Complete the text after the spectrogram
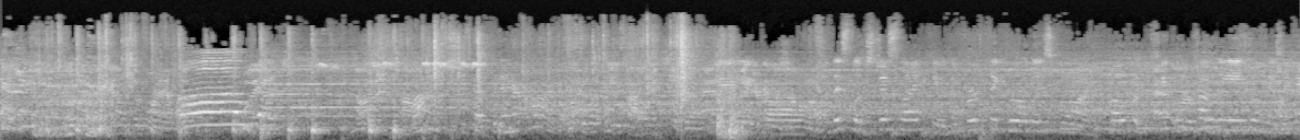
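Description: Wrapping paper rustles and crinkles as a gift is opened.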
